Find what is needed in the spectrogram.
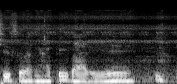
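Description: Men's voices in dialogue, one drawn-out wavering vocal in the middle. Crickets chirp steadily behind them as night ambience.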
